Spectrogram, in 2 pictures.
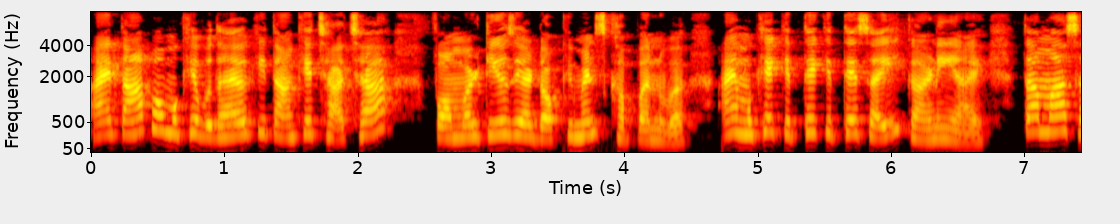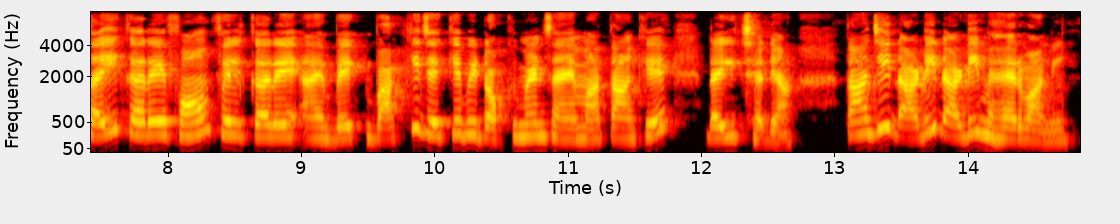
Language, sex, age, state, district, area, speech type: Sindhi, female, 45-60, Rajasthan, Ajmer, urban, spontaneous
